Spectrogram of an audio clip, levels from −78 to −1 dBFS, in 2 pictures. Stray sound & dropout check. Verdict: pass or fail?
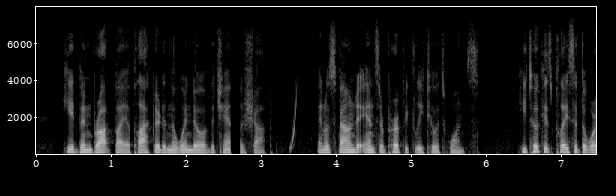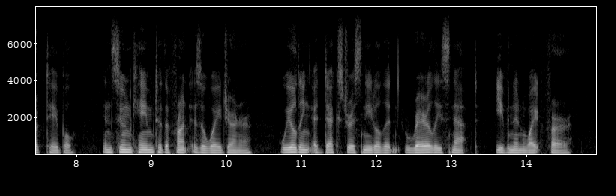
fail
